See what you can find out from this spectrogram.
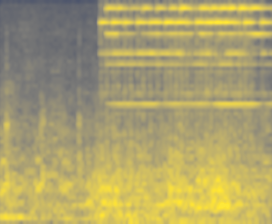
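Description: telephone ringing

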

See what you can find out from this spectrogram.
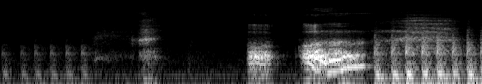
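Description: knocking on a door

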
